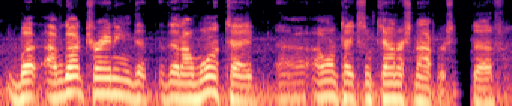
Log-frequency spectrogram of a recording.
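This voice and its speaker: A man's voice: medium pitch, steady tone, normal speed, darkish tone. Blunt man in his fifties, noisy background. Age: 50s. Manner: blunt, folksy, emphatic repetition. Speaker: livestream host. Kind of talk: casual rambling monologue to viewers.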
